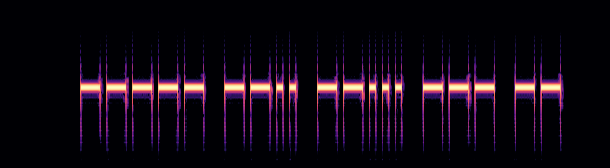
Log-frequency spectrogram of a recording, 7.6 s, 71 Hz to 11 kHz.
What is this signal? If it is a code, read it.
Morse code, heard as a keyed tone, about 15 wpm, 800 Hz. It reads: 0Z7OM
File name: CW / DET / 1 9 1500C S B 14wpm 3302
